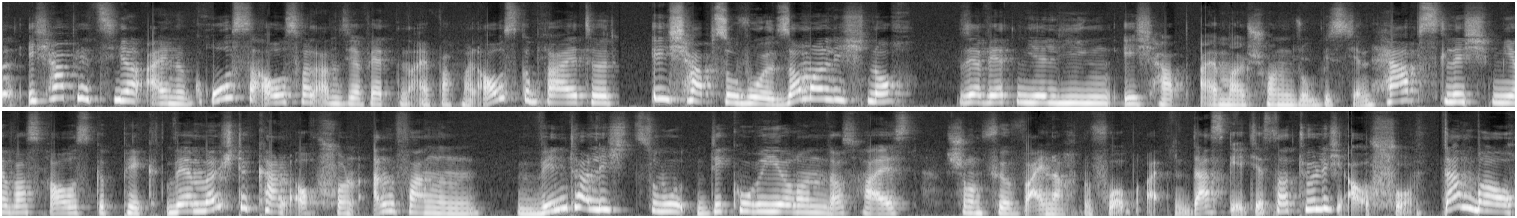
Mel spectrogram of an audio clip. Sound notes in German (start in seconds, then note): none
